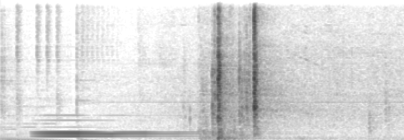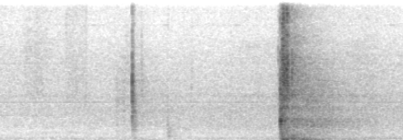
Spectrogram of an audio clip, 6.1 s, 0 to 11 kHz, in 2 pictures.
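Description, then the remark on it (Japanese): The butterfly door of a Maserati MC20 sports car opens: a brief electronic tone, then two sharp latch clicks, a couple of soft mechanical ticks, and a firm thunk as it finishes. “さあ MC20 のバタフライドアを開いてみましょう”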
